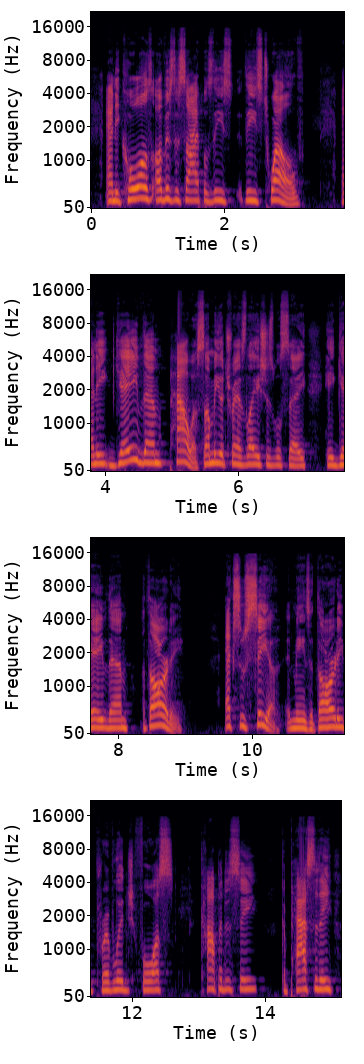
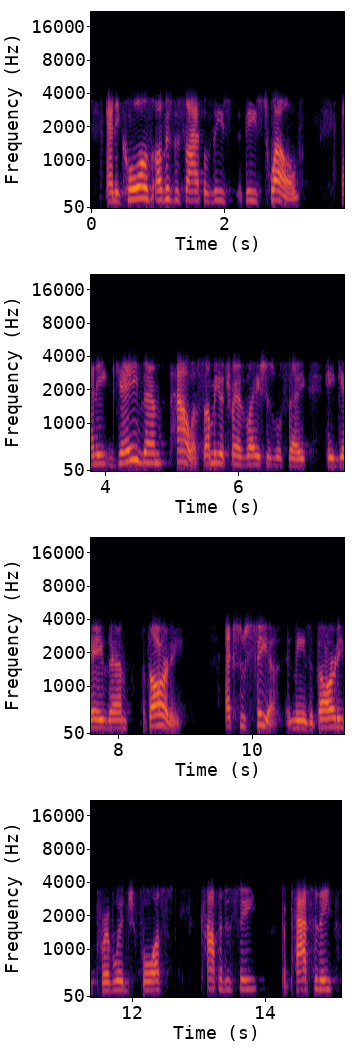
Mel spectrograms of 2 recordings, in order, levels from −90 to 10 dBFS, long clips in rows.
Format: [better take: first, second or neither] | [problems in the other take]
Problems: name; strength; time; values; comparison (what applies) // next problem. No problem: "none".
first | phone-call audio; poor line; nothing above 3.5 kHz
